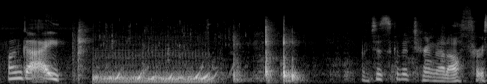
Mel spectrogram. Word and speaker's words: fungi: Okay, I'm just jumping in for a second because in the following clip, I pronounce the word fungi wrong. So please ignore me every time I say fungi. It's fungi, fungi.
